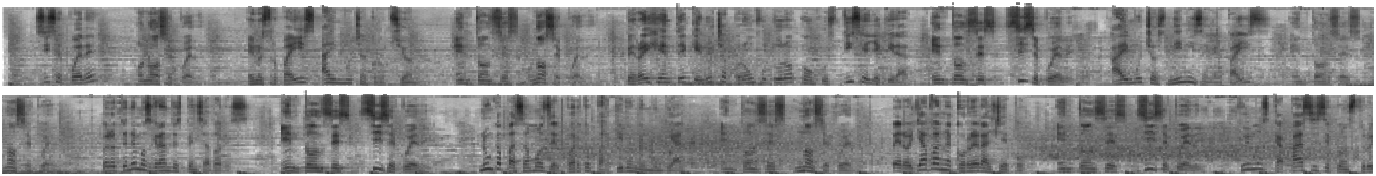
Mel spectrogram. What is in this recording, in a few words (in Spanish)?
anticomercial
